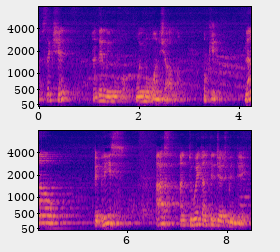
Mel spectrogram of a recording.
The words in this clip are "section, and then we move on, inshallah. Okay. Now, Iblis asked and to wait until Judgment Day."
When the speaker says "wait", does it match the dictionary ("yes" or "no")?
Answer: yes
